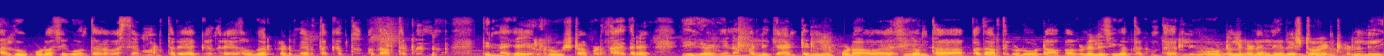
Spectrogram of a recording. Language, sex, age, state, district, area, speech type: Kannada, male, 60+, Karnataka, Mysore, urban, spontaneous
